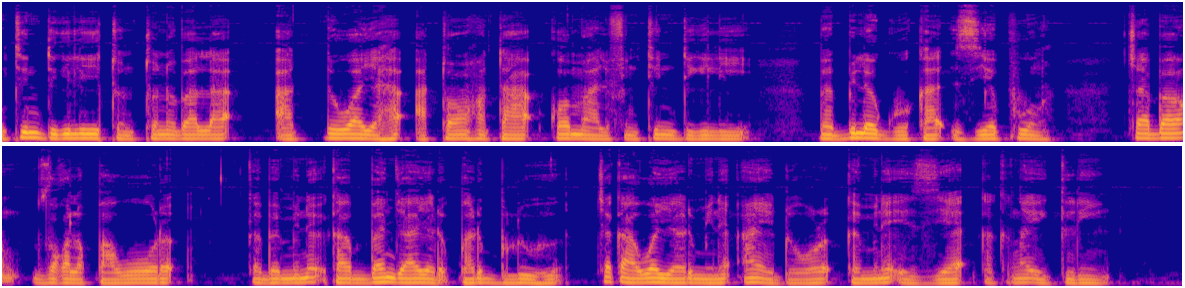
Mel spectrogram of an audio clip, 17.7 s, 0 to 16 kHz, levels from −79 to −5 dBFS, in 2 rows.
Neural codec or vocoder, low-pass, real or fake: none; 14.4 kHz; real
